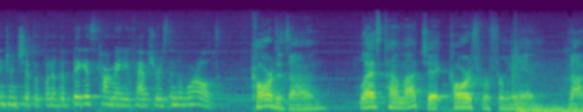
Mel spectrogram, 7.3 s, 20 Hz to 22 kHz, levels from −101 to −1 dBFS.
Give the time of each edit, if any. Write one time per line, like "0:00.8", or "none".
none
